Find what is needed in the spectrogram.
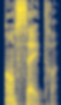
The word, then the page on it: ancêtre: francais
